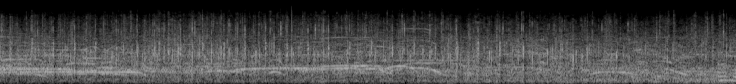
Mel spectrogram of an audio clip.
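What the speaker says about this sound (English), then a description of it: "And listen to that crowd." A gallery at the final round of the Honda LPGA Thailand golf tournament cheers and applauds loudly after a birdie streak, a dense sustained roar of clapping and shouts with commentators talking over it.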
